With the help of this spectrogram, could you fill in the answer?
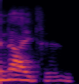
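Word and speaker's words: knight: le chevalier parce que le chevalier c'est night K I GH comme King. Donc en fait ils enlèvent le cas parce qu'on le prononce pas en anglais et donc c'est night.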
